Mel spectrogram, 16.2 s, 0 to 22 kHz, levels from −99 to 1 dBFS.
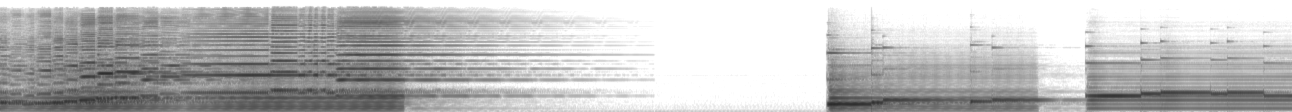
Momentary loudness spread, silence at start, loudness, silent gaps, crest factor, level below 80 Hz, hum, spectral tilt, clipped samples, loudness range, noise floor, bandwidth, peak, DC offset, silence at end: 16 LU; 0 s; -24 LUFS; none; 18 dB; -52 dBFS; 60 Hz at -85 dBFS; -3 dB/octave; under 0.1%; 8 LU; -84 dBFS; 17 kHz; -10 dBFS; under 0.1%; 0 s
